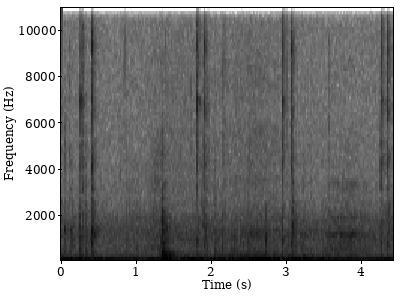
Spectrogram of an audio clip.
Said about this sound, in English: hit backspace and click along the top of this a couple of times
